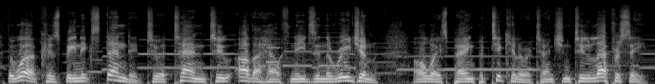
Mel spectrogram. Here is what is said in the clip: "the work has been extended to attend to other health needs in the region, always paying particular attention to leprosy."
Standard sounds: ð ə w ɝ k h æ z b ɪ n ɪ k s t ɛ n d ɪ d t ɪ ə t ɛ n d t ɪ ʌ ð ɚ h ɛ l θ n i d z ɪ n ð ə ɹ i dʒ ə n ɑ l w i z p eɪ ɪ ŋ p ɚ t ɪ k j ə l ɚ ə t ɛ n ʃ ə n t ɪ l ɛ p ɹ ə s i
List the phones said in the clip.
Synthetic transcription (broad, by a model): ð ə w ɝ k h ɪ z b ɪ n ɪ k s t ɛ n d ɪ d t ɪ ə t ɛ n t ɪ ʌ ð ɚ h ɛ l θ n i d z ɪ n ð ə ɹ i dʒ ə n ɑ l w i z p eɪ ɪ ŋ p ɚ t ɪ k j l ɚ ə t ɛ n ʃ n t ɪ l ɛ p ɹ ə s i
